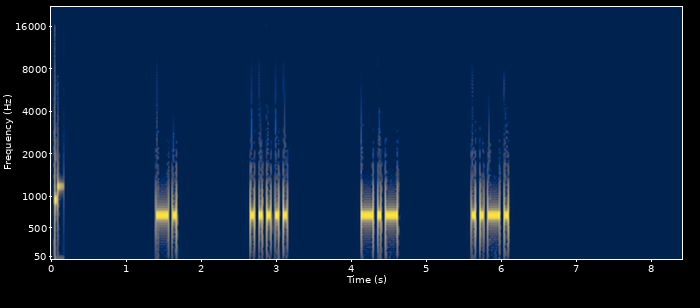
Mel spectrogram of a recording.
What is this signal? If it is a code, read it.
Morse code, heard as a keyed tone, about 21 wpm, spaced as for 8 wpm, 700 Hz. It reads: N5KF
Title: USA Call Signs - 6x Character Spacing - 22wpm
